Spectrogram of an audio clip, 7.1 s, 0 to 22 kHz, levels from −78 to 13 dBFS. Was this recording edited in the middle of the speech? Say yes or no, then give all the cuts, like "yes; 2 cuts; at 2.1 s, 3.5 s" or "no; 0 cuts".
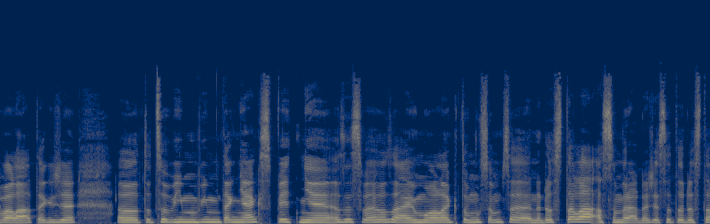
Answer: no; 0 cuts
